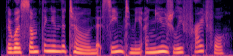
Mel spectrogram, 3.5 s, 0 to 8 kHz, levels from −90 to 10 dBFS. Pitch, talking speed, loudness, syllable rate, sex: 225 Hz, 205 wpm, -15 LUFS, 6.2 syllables/s, female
